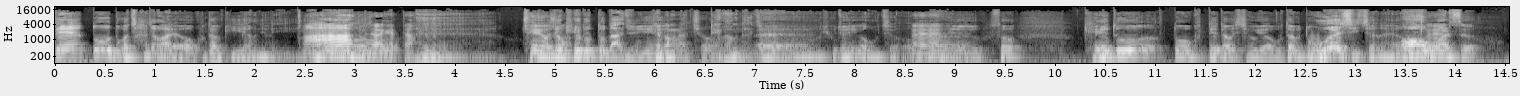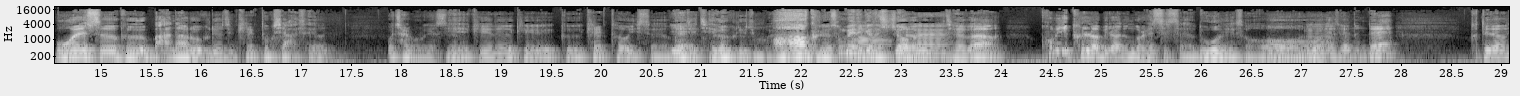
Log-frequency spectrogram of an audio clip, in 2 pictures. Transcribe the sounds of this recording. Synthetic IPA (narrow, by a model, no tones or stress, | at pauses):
t͈e̞t͈onuɡat͡ɕʰad͡ʑʌwajokodaŋk͈ʰiijaŋɲʌ̰ɲḭaod͡ʑaɭɡet̚t͈aje | t͡ɕʰeokedot͈onad͡ʑuŋeebaŋnat͡ɕʰoke̞baŋna̰d͡ʑoçod͡ʑʌŋiɡaod͡ʑo̰jekɯesʰʌ | ke̞dot͈okɯ̥t͈e̞daŋɕʰit͡ɕʌɡiɦaɡokɯdamet͈ooŋaɭs͈ɯit̚t͡ɕ͈ana̰joaɭs͈ɯoŋaɭs͈ɯkɯma̰naɾokɯɾjʌd͡ʑinkʰe̞ɾik̚tʰok̚ɕ͈ia̰sʰe̞jo | t͡ɕaɾmoɾɯɡesje̞keedɯikʰekɯkʰe̞ɾek̚tʰʌis͈ʌjoked͡ʑet͡ɕe̞ɡakɯɾjʌd͡ʑinɡʌjakɯɾeosʰoŋbeɲikes̬ʰʌɕid͡ʑokt͡ɕe̞ɡakʰomjuɲikʰɯɭːʌbiɾanɯnɡʌɭhe̞s͈ʌs͈ʌjonoʌne̞sʰʌnoʌne̞sʰʌɦenːɯnde̞ | kɯ̥t͈e̞daŋɕ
